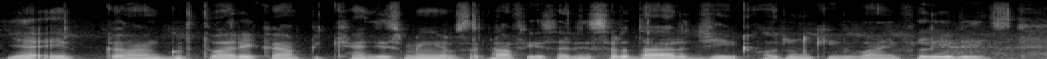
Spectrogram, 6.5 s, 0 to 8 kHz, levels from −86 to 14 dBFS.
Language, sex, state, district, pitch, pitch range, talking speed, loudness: Hindi, male, Punjab, Kapurthala, 130 Hz, 125-140 Hz, 155 wpm, -19 LUFS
